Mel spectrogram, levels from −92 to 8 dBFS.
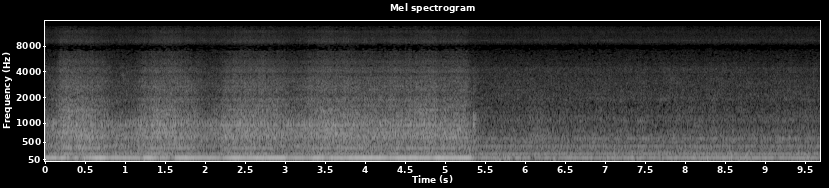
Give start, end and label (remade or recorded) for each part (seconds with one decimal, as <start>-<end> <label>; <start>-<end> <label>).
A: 0.0-9.7 recorded

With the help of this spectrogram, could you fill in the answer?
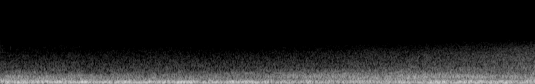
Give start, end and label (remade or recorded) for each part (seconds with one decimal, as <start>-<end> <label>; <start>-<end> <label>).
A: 0.0-5.4 recorded

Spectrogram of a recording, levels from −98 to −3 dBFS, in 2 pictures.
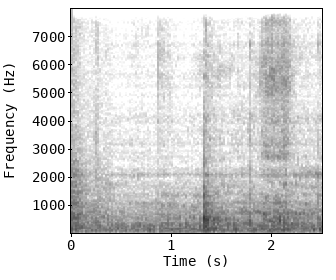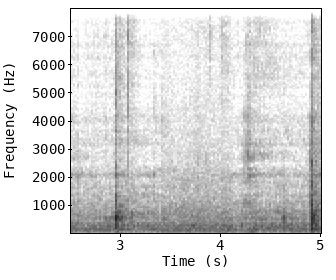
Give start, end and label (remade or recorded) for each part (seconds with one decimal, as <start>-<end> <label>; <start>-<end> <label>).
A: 0.0-0.4 recorded; 0.4-3.4 remade; 3.4-4.1 recorded; 4.1-5.0 remade

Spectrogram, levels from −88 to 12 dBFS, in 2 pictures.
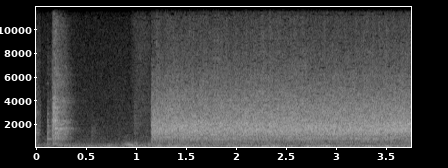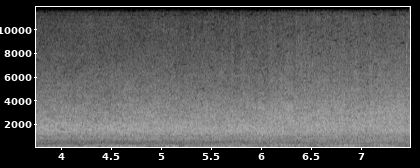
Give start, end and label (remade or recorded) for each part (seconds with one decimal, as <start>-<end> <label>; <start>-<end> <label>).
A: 0.0-3.7 recorded; 3.7-5.0 remade; 5.0-7.5 recorded

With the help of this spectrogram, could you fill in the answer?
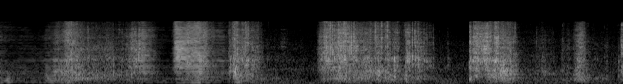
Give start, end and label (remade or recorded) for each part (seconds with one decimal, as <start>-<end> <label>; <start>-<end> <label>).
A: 0.0-0.7 remade; 0.7-1.4 recorded; 1.4-2.3 remade; 2.3-6.2 recorded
